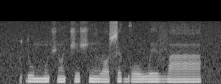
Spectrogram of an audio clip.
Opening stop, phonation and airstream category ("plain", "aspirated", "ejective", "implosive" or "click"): implosive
